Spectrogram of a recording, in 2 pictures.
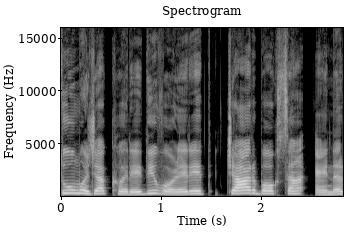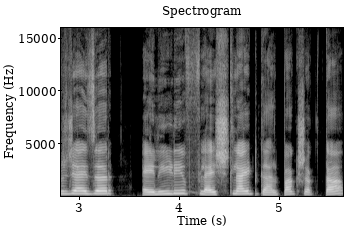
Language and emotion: Goan Konkani, neutral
